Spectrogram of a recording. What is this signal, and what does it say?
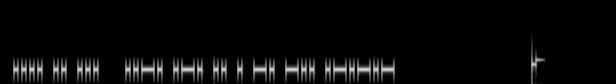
Morse code, heard as a keyed tone, about 32 wpm, 700 Hz. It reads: HIS FRIEND.
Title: Sentences from Top 1000 Words - Review Part 4 - 30wpm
